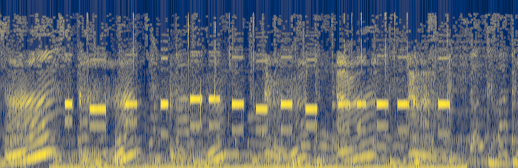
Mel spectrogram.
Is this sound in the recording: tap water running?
no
